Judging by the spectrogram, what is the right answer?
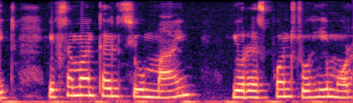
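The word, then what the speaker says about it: mein: Mine. Mine. In English is mine. Please take note of the pronunciation. This is German, not English, so it's mine.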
